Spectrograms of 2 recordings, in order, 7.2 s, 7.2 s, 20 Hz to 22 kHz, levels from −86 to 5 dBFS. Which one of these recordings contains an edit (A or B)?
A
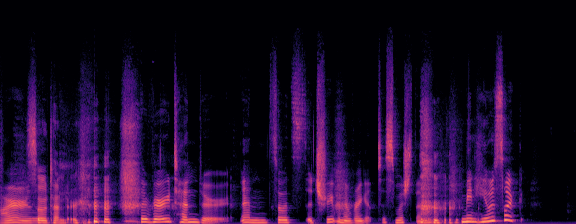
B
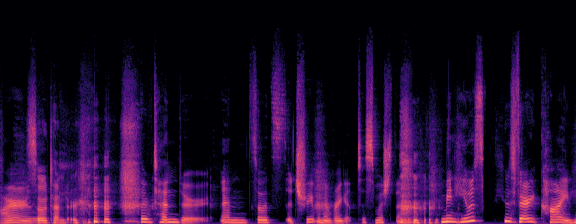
B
